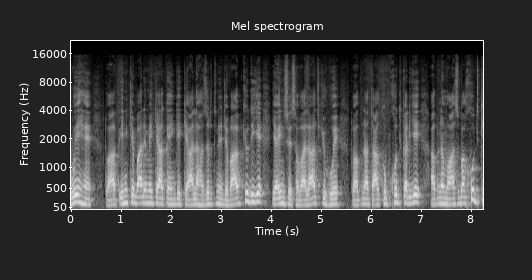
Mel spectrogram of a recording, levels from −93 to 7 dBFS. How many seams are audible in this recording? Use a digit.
0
